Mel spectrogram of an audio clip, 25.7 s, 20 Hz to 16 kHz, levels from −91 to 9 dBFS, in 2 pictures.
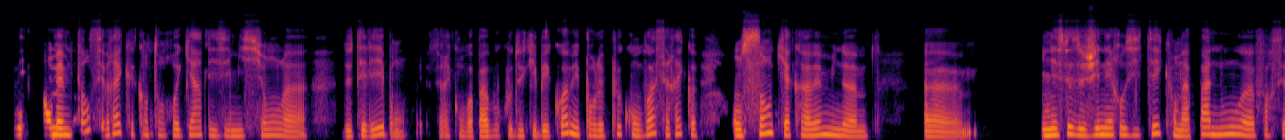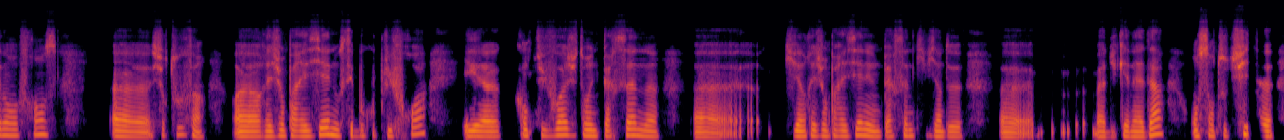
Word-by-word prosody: Mais, 180 - +1 0.2
en 180 - +7
même 175 -1 +8
temps, 250 +8 -3
c'est 310 - -7
vrai 220 +7 +1
que, 195 - -9
quand 170 0 -6
on - - -5
regarde 165 +3 -2
les 150 -1 -5
émissions, 155 +3 -2
heu, 135 -1 0 0.4
de 140 - 0
télé, 155 +6 +1
bon, - - -7 0.2
c'est - - -13
vrai - - -5
qu'on - - -10
voit 130 - -1
pas 140 +1 +2
beaucoup 145 +2 -8
de 150 - -4
Québécois, 145 +10 -1
mais 200 - +4
pour 155 -4 -3
le 150 - +1
peu 195 - -5
qu'on 155 -5 -3
voit, 185 +7 +2
c'est 175 -6 -4
vrai 195 +3 -3
qu'on 160 -2 -2
sent 205 +8 +5
qu'il 225 - -2
y - - +9
a - - +2
quand 155 -2 +2
même 175 +3 +4
une, 150 -5 +2
mmh, - - -9 0.6
heu, 135 -3 +1 0.8
une 160 +1 +8
espèce 175 +2 +4
de 165 - +4
générosité 175 +3 +4
qu'on 160 - -2
n'a 145 -1 +2
pas 185 +4 +1
nous, 185 +1 +2
heu, 160 -2 +3
forcément, 160 +1 -3
en 155 - -3
France. 180 +1 -4 0.6
Heu, 130 -3 +3
surtout, 180 - -4
enfin, 130 -8 -3 0.3
heu, 130 0 +5
région 140 +2 0
parisienne, 145 +5 +2
où - - 0
c'est - - -3
beaucoup 145 +1 -10
plus 145 - -5
froid, 185 +8 -3 0.4
et 140 0 +3
heu, 130 0 +3 0.2
quand 155 - -2
tu 155 - -5
vois? 165 +3 +2
Justement 155 -1 0
une 145 - 0
personne, 145 -1 0 0.4
heu - - +2
heu, 120 -2 -1 0.5
qui - - -8
vient 140 - +6
de - - -1
région 150 -1 -1
parisienne 150 +2 0
et - - +4
une 135 - -1
personne 150 +3 -3
qui 155 - -15
vient 140 -2 0
de, 130 -1 -2 0.4
heu, 125 -2 0 0.6
bah, 130 0 0
du - - -9
Canada, 135 +8 +2 0.3
on 145 - 0
sent 145 +1 +3
tout - - -1
de - - -8
suite, 190 - +4
heu 140 - +4
155 Hz, 225 wpm, -26 LUFS, 140-175 Hz, 0.8 s, y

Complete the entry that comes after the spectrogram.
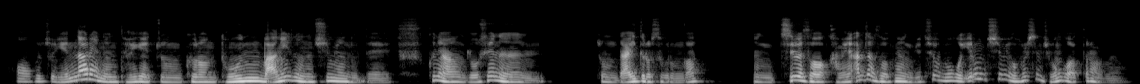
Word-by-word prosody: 어 130 -2 -7
그쵸. 130 -2 -8
옛날에는 150 - +2
되게 120 0 -1
좀 105 -2 -8
그런 115 -2 -2
돈 140 +6 +7
많이 150 +8 +5
드는 130 -8 +2
취미였는데 115 - -3 0.3
그냥 120 - +1
요새는 115 - -1 0.5
좀 110 -4 -8
나이 105 +6 +4
들어서 120 -3 -2
그런가 105 +7 -7 0.5
그냥 105 -4 -11
집에서 135 - +2
가만히 115 +2 -4
앉아서 160 - -1
그냥 130 -7 0
유튜브 150 - -10
보고 165 -3 0
이런 250 - -4
취미가 235 - -4
훨씬 180 - -4
좋은 140 +2 -3
것 165 - -1
같더라고요. 95 - -8
125 Hz, 365 characters per minute, -23 LUFS, 110-155 Hz, 0.5 s, 돈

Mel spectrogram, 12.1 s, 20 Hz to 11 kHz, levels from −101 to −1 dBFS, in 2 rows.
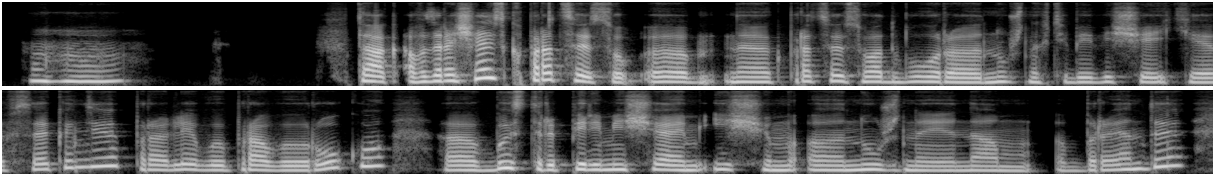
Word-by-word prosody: Ага. 210 0 -1 1.1
Так, 205 -4 +6
а - - +1
возвращаясь 230 - +5
к - - -10
процессу, 225 -10 +3
э, 190 0 +2
м, 180 +3 -8
э, 185 -1 +1
к - - -21
процессу 210 -1 -1
отбора 185 -2 +1
нужных 185 -1 -3
тебе 180 -3 -4
вещей, 185 0 -4
е 170 -1 -1
в - - -18
секонде, 280 +10 -1
про 195 - -3
левую 185 -2 -1
и - - -13
правую 170 -4 +1
руку. 270 - -1 0.3
Э, 180 0 +1
быстро 235 +1 +1
перемещаем, 195 -1 +2
ищем, 190 -3 -2
э, 180 -2 -1
нужные 175 -3 -1
нам 165 -2 -4
бренды. 195 - -2
195 Hz, 155 wpm, -22 LUFS, 180-215 Hz, 1.1 s, Так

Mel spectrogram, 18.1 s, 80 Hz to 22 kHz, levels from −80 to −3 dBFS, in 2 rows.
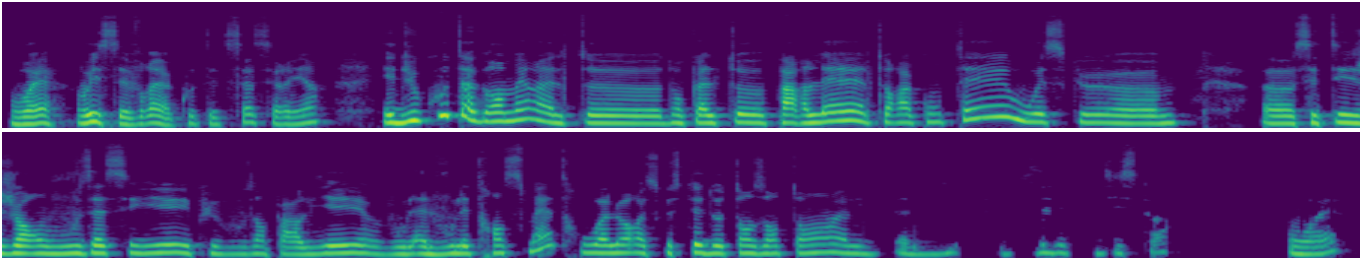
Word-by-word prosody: Ouais, 180 +2 +2
oui, 210 +4 +6
c'est 195 -4 -2
vrai 190 +4 -1
à 170 - -1
côté 175 +2 -9
de 170 - -22
ça 215 +5 -6
c'est 200 -3 -8
rien. 180 +5 -4 0.4
Et 210 - +7
du 245 +6 +7
coup 275 +10 +5
ta 300 -10 +5
grand-mère 250 +4 +2
elle 220 -7 +1
te 200 -2 +1
donc 200 +1 -3
elle 200 -1 +3
te 210 0 +3
parlait, 215 +6 +4
elle 225 - -3
te 225 - -3
racontait 225 - -1
ou 275 -9 +3
est-ce 220 0 -2
que, 225 - -7 0.6
heu 205 - -5 0.6
heu, 190 0 +2
c'était 205 +2 +2
genre 195 0 +3
vous 190 +1 +1
asseyez 200 +1 0
et - - 0
puis 195 0 -7
vous 175 +1 -8
en 185 - -6
parliez, 190 +4 0
ou 185 - -6
vous 175 +1 -4
elle 180 -1 0
voulait 190 +2 0
transmettre? 210 - -6
Ou 210 -1 -1
alors 205 +1 +1
est-ce 195 0 -6
que 200 - -4
c'était 205 +2 +1
de 195 0 +1
temps 195 0 -2
en 190 0 -2
temps 200 +3 -5
elle 195 -3 -4
d - - -13
elle 175 - -9
di 175 +4 -12 0.3
elle - - -16 0.2
disait 210 - -7
des - - -9 0.2
petites 185 -1 -16
histoires? 195 +4 -16 0.8
Ouais. 185 +6 -4
200 Hz, 205 wpm, -23 LUFS, 190-215 Hz, 0.8 s, Et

